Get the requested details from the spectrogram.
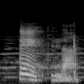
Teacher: Tecla tiene su sílaba tónica en la penúltima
